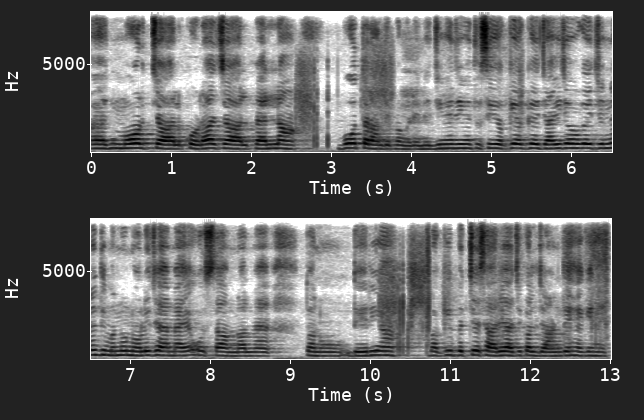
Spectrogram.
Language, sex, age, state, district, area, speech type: Punjabi, female, 60+, Punjab, Ludhiana, urban, spontaneous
